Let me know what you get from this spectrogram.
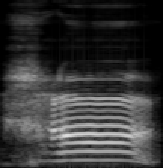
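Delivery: হ্যাঁ breathed from mid-throat, high, loud and slow; a drawn-out breathy হ্যাঁ like a gasp of surprise; throaty ha. Shown as a demonstration. Teacher to students, a breathy throat হ্যাঁ. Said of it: "এইভাবে".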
